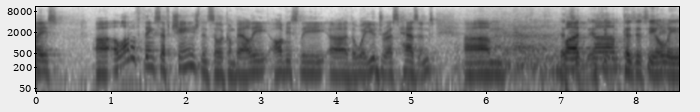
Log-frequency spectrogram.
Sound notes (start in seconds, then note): 5.6 laughter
